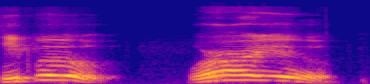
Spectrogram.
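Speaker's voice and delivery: very high, stretched-out, drawn-out calling yell. Stumbling into a dark room calling for Tipu: yelling in character. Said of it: "I start yelling out".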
